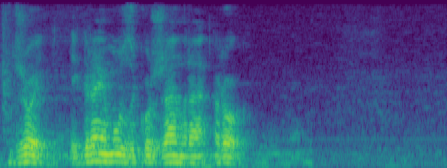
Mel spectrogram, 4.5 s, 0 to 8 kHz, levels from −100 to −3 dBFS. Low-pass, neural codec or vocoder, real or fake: 7.2 kHz; none; real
